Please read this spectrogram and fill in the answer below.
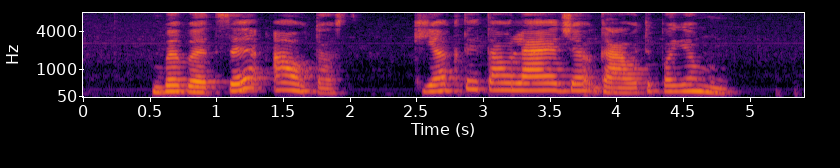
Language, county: Lithuanian, Kaunas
